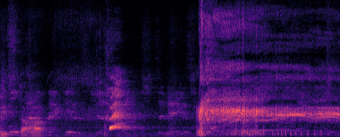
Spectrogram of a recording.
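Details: Adult man (husband) hiccuping: brief speech-like sounds, then a sudden sharp vocal catch and a loud strained voiced sound likened to a little girl's; hiccups.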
